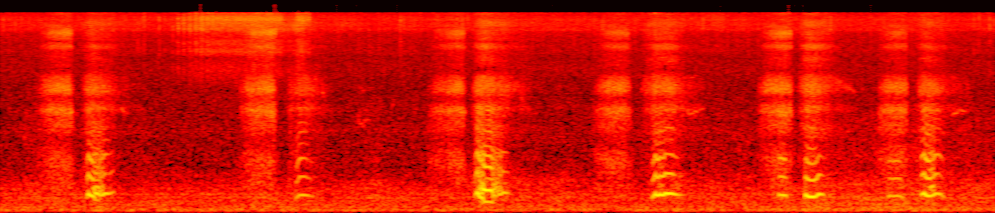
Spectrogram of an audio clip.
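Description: Short squeaky, whistling noises with breaths, about every one to two seconds, over quiet room noise; whistling, wheezy snoring.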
